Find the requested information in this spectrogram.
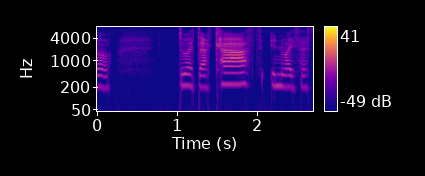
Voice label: "cath", Welsh

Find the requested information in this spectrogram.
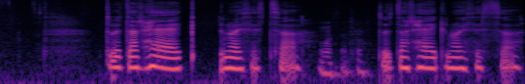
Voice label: "rheg", Welsh

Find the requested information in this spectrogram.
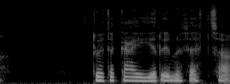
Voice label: "gair" Welsh

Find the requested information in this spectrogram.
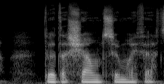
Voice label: "siawns", Welsh

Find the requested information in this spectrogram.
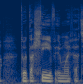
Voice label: "llif", Welsh

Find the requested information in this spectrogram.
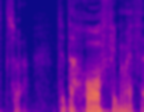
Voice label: "hoff", Welsh

